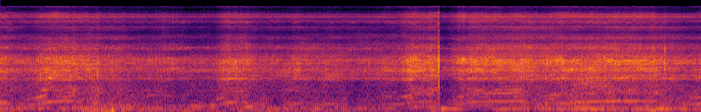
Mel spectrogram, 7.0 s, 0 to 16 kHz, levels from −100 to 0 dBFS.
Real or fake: fake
